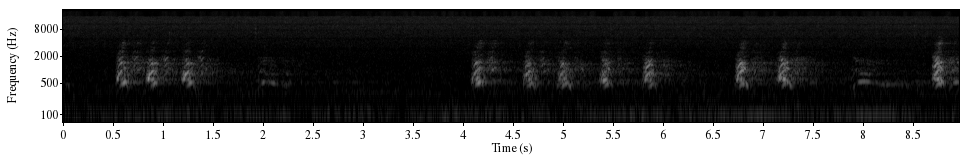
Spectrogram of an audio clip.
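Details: Evening barking from dogs 400 feet distant, mostly indoors, in Emmett, Gem County, Idaho; clusters of three or four barks recur with brief whines between them, steady low hum throughout.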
